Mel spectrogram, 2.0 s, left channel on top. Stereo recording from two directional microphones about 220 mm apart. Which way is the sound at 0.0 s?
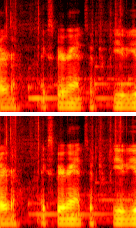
40° right (ahead or behind).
